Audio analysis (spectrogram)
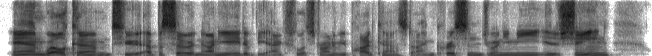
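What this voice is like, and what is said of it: Rough, hoarse voice. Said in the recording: “My voice is a bit rough this week.”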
